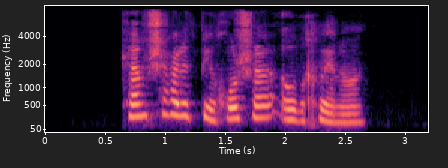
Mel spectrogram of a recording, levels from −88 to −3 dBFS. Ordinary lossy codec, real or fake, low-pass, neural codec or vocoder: AAC, 32 kbps; real; 7.2 kHz; none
